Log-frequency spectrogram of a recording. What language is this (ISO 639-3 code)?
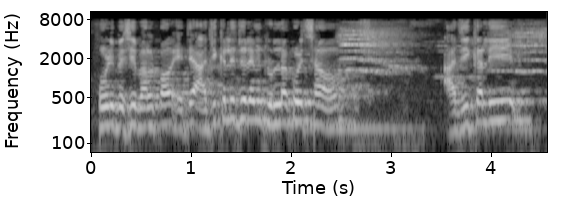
asm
